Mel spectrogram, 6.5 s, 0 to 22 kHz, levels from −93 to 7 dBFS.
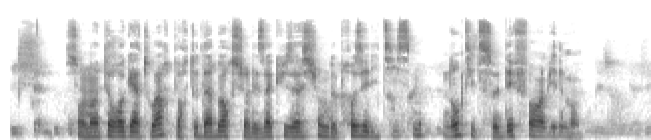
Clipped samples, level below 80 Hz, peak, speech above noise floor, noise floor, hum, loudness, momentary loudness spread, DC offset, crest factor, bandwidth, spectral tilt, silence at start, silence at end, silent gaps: under 0.1%; -74 dBFS; -10 dBFS; 29 dB; -57 dBFS; none; -27 LUFS; 16 LU; under 0.1%; 18 dB; 12.5 kHz; -4.5 dB/octave; 0.1 s; 0.75 s; none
